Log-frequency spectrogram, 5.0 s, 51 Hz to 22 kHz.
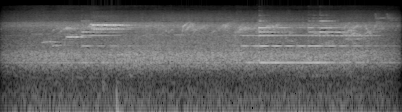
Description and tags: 1 Athletic track
Sound of enviroment recorded with a tape recorder at a Barcelona Park.
park, athletic, bell, campus-upf, birds, UPF-CS14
